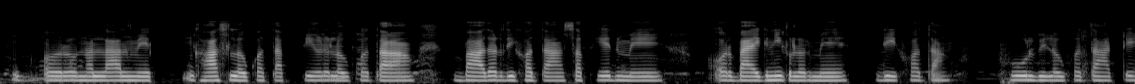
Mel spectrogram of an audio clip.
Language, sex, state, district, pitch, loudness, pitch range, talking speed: Bhojpuri, female, Uttar Pradesh, Gorakhpur, 190 Hz, -25 LUFS, 185-195 Hz, 105 wpm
